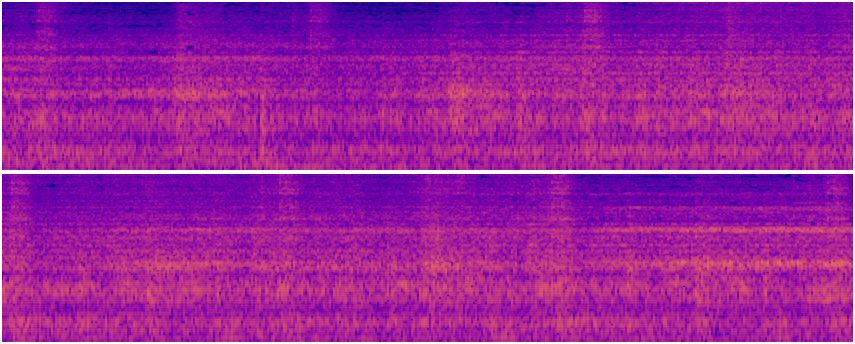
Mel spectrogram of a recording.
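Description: Film-trailer soundtrack played loud through a cinema's speakers and picked up by a phone: a dense, steady low rumble with a soft pulse a little under once a second.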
